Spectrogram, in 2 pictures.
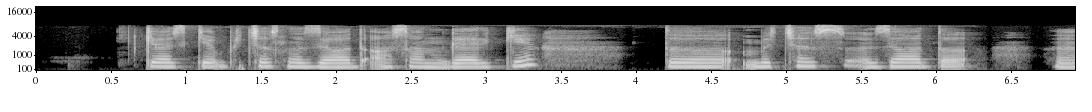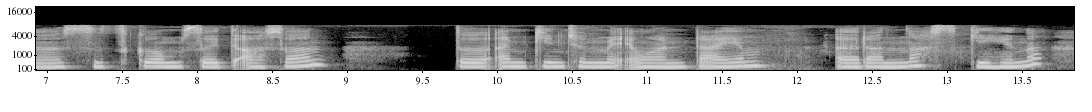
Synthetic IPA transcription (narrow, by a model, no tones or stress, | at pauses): kʲaːskibɨt͡ʃʰɐsnɐzʲjaːd̪aa̰ːsaːnɡɐːɾʲki | t̪ɨbɨt͡ʃʰɐszʲjaːd̪a | sɨt͡skəmsət̪ʲa̰ːsaːn | t̪ɨɐ̰mkʲinʲt͡ʃʰunmḛ̃ʔḛʋanʈaːjmɐɾɐnːɐskiɦinɨ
